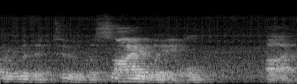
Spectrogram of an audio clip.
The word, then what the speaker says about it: sei: with it too the Sigh whale uh SEI U Scandinavian word pronounced Sai and the the little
